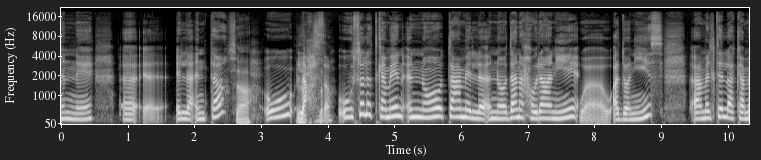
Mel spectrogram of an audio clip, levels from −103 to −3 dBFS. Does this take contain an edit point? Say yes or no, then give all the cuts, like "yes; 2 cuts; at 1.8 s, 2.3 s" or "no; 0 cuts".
yes; 2 cuts; at 4.2 s, 7.8 s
